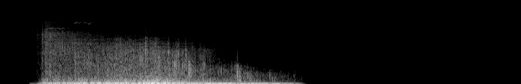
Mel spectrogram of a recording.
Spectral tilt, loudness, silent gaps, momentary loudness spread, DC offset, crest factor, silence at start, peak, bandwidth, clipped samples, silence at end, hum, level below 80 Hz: -9 dB/octave; -22 LUFS; none; 16 LU; under 0.1%; 16 dB; 0.3 s; -2 dBFS; 4.6 kHz; under 0.1%; 2.1 s; none; -20 dBFS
